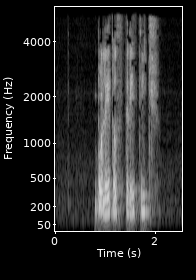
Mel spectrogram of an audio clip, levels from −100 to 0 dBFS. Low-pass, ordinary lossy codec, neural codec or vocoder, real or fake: 5.4 kHz; MP3, 24 kbps; vocoder, 22.05 kHz, 80 mel bands, HiFi-GAN; fake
